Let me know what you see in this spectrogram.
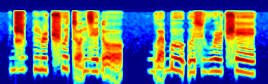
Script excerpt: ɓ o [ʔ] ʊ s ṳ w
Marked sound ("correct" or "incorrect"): correct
